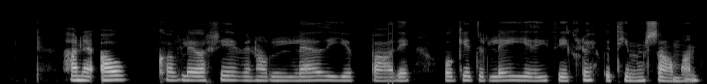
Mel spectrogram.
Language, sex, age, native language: Icelandic, female, 18-19, Icelandic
